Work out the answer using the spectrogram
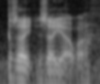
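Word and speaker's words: Zoyowa: Zoyoa. Which panel are you looking at? Are you looking at the IPA guide? What? Oh. That letter J is pronounced yeah in the IPA guide.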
